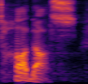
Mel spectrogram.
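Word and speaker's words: ὁδός: Now, I'm going to pronounce it hodos because I'm from Cherokee County and I can. But the correct pronunciation is hodos.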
